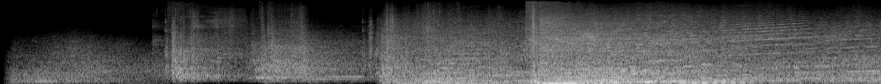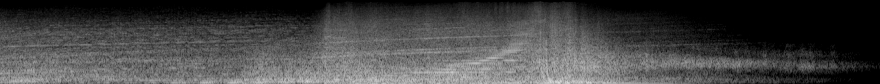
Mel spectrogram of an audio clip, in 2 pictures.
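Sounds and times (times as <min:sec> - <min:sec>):
Railjack spaceship doors: 0:00.1 - 0:16.3
Railjack spaceship taking off: 0:03.8 - 0:16.8.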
